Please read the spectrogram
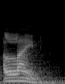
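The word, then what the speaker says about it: align: अगला एग्जाम्पल देखिए अलाइन, अलाइन, इसमें भी एन के पहले जी आया है तो जी को प्रोनाउंस नहीं करेंगे, इसलिए इसका सही उच्चारण होगा अलाइन, अलाइन।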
